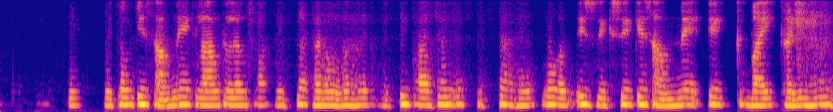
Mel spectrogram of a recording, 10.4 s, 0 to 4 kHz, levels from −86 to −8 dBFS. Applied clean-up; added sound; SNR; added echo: neural mask model DeepFilterNet 3.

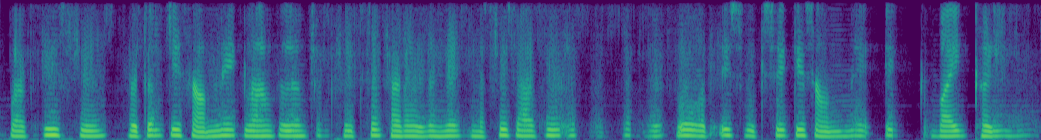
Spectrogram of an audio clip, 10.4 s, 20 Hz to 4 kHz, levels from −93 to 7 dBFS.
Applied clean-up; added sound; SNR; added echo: neural separator model SepFormer WHAMR!.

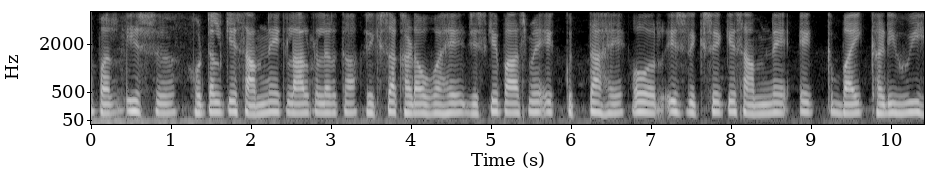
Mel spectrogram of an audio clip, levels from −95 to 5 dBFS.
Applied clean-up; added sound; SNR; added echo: none; none; none; none.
